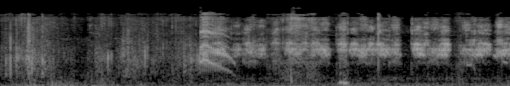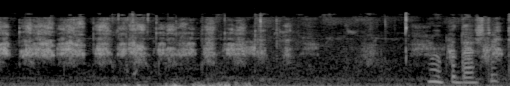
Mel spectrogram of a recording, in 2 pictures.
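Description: Ducks quack in the park by the Chinese Palace at Oranienbaum, near Saint Petersburg. The scattered calls sit among steady outdoor noise and people talking.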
